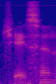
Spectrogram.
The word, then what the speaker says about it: JSON: uh say hi to some people pronounce it jason i don't know what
